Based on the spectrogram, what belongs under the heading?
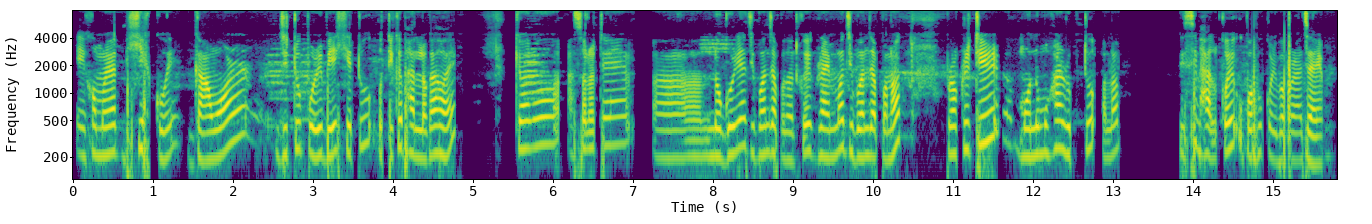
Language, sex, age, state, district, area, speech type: Assamese, female, 18-30, Assam, Kamrup Metropolitan, urban, spontaneous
